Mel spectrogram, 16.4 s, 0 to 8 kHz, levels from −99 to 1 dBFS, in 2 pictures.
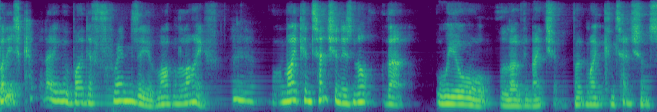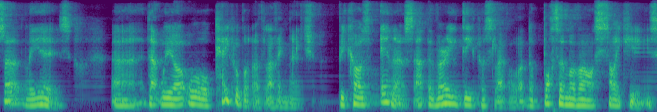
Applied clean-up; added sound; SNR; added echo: neural mask model DeepFilterNet 3.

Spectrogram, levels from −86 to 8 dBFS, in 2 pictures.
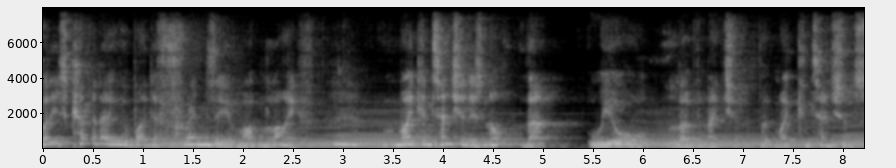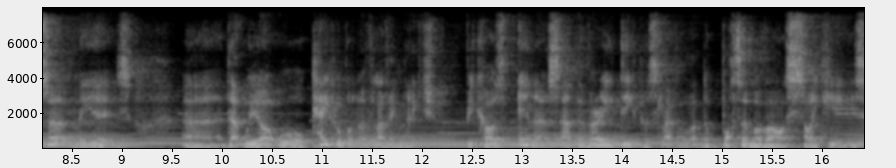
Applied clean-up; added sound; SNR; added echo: none; Bowed string instrument; 8 dB; reverberation time 0.9 s.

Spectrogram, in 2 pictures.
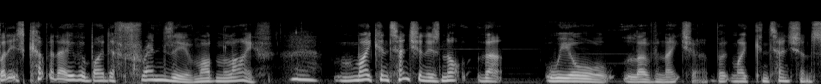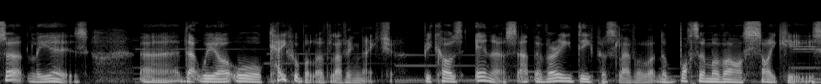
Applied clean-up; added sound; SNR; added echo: none; none; none; none.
